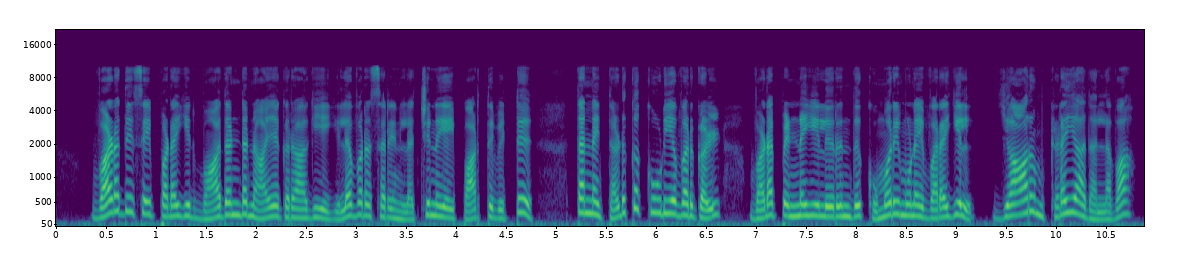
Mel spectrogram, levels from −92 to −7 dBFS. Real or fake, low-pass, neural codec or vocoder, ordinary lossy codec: real; 9.9 kHz; none; MP3, 96 kbps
